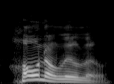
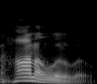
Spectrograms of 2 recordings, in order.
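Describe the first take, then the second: First: The first syllable has an 'oh' vowel. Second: The first syllable has an 'ah' vowel. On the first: The speaker calls it right. "and it's Honolulu" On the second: The speaker calls it wrong. "not Honolulu. Honolulu would be H A N"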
